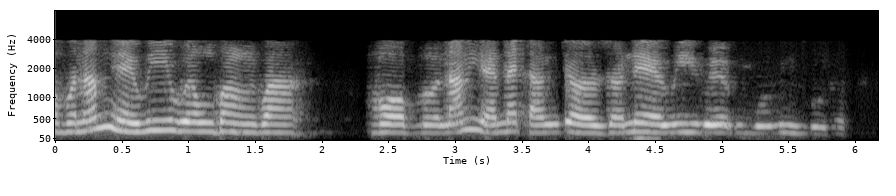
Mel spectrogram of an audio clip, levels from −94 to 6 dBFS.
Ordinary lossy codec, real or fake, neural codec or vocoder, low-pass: AAC, 16 kbps; fake; codec, 16 kHz, 1 kbps, X-Codec, HuBERT features, trained on general audio; 7.2 kHz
